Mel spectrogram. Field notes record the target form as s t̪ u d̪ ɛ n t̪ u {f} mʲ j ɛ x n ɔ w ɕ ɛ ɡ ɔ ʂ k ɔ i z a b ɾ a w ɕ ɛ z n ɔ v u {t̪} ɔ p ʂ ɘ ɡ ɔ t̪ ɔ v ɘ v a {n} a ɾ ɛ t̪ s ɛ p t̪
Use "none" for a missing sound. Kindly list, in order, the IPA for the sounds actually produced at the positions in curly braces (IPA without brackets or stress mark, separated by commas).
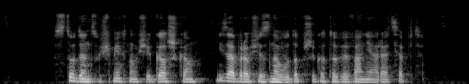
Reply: ɕ, d̪, ɲ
